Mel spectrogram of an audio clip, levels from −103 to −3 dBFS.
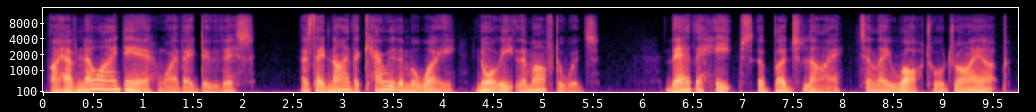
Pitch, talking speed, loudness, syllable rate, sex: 125 Hz, 185 wpm, -19 LUFS, 4.6 syllables/s, male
